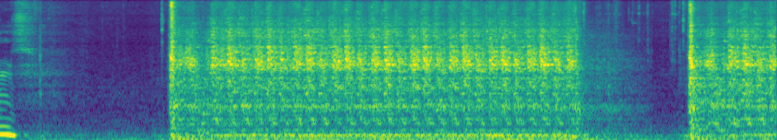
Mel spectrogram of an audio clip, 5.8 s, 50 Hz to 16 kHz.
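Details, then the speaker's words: 1992 Chevy S10 Blazer with TBI, fuel pressure test: starter cranks the engine steadily for seconds at a time but it never catches; gauge shows zero fuel pressure, crank-no-start from a dead fuel pump. "okay I got no fuel pressure I hooked this up wrong or and I have my fuel pumps dead"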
